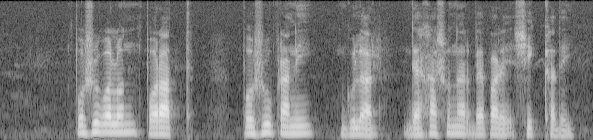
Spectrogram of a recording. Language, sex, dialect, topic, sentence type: Bengali, male, Rajbangshi, agriculture, statement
